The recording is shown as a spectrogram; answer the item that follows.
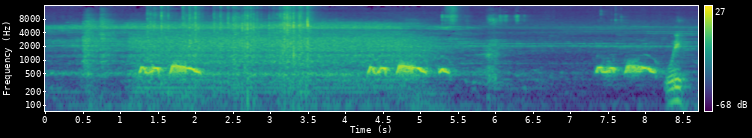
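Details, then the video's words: Spotted dove, a kept bird, giving three short low cooing phrases of two to three notes each, spaced about three seconds apart, over a noisy indoor background with clicks and a brief rustle at the end. "ĐÂY MỚI LÀ CHIM CU GÁY"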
